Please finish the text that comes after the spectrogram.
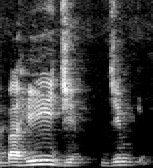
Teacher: জিমটা শক্ত করে কলকলা করবেন সুন্দর করে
